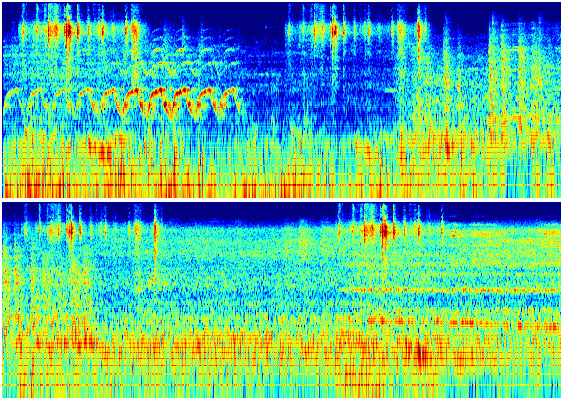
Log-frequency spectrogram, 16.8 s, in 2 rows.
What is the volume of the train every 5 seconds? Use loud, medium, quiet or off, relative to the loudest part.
medium, loud, loud, loud.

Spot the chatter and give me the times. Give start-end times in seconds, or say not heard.
not heard.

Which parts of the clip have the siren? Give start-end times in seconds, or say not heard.
0.0-3.7.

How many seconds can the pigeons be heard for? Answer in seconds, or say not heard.
8 s.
